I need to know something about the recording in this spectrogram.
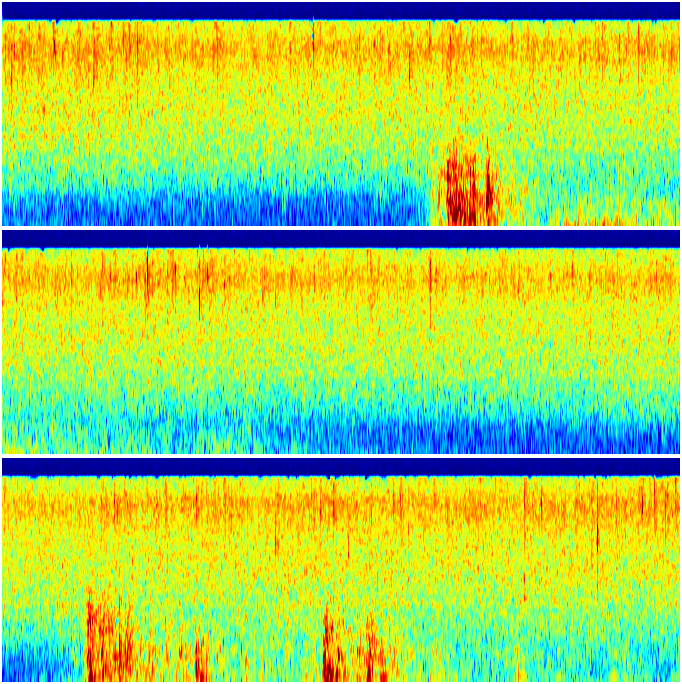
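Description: Rain patters steadily on the surface of a lake outdoors.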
